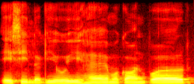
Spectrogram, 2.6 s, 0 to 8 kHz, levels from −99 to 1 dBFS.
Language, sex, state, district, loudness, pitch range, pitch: Hindi, male, Uttar Pradesh, Shamli, -15 LUFS, 110-115 Hz, 115 Hz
